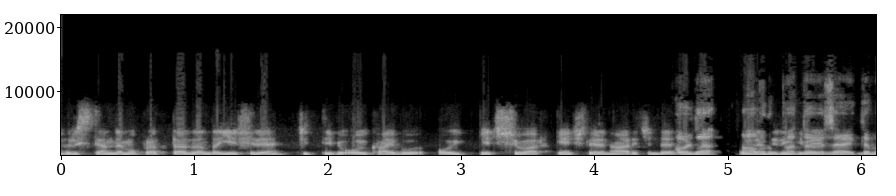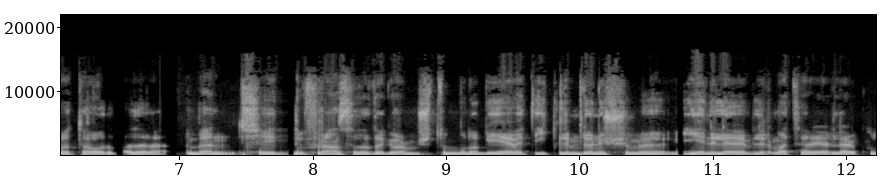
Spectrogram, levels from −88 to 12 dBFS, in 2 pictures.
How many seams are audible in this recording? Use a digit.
0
